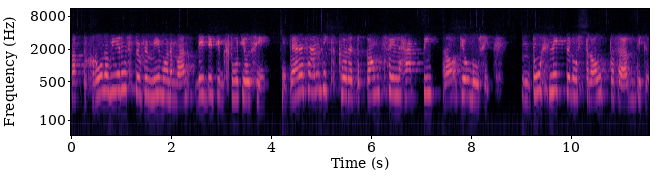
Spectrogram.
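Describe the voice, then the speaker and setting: Her pitch is high, with ordinary variation. The woman speaks at a very slow pace. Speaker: community radio presenter. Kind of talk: radio presenting. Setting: phone call. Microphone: telephone line quality.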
